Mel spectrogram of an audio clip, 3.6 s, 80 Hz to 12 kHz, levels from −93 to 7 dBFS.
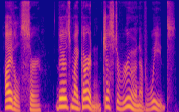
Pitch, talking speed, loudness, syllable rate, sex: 190 Hz, 170 wpm, -18 LUFS, 4.3 syllables/s, female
